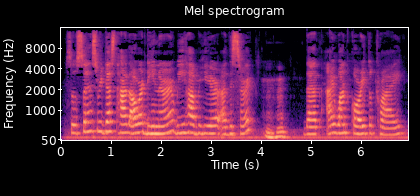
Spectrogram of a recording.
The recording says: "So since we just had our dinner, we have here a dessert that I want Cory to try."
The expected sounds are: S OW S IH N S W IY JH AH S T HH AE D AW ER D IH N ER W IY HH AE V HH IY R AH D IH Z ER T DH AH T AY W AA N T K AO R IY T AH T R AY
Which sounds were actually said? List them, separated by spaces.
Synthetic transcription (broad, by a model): S OW S IH N S W IY JH AH S T HH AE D AW ER D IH N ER W IY HH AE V HH IY R AH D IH S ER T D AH T AY W AA N T K AO R IY T AH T R AY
